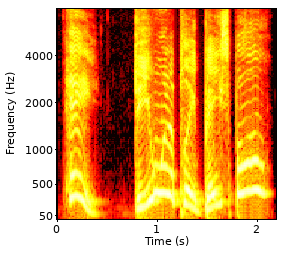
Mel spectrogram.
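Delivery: high, fast invitation; eager child giant. A narrator's reading. Giant inviting Jack to play, eager. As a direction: ask brightly like a keen kid. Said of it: "said the giant".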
